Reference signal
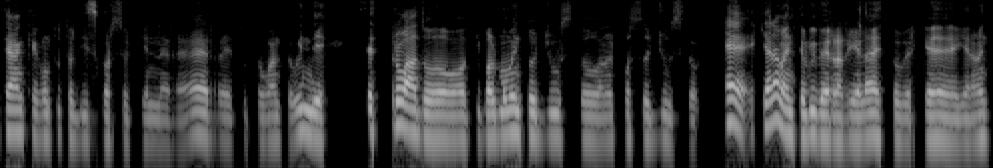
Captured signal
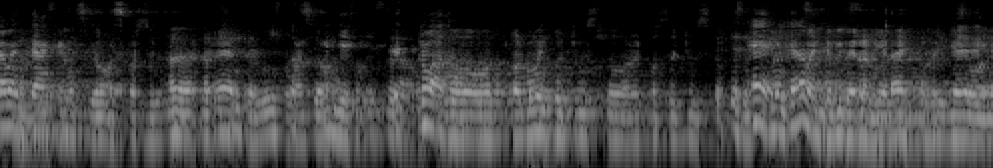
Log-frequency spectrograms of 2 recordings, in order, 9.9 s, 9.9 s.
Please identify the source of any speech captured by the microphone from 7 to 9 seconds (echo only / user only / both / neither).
both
